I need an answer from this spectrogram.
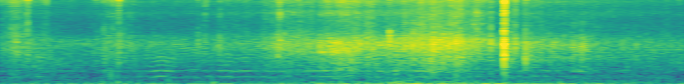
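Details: Ground bees at their nest of stacked, layered combs: a low, steady hum with faint tones, swelling into a broader hissing buzz midway before easing back, with one sharp click.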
